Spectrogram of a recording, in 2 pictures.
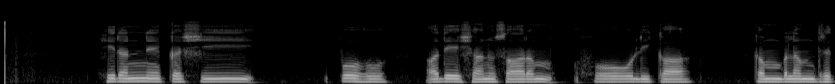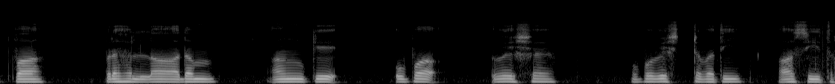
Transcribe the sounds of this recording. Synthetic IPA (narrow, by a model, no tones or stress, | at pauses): hiɾɐnːjekɐʃi | poɦo | ɐ̰d̪eːʃaːnusaːɾɐmhoːlikaː | kɐmbɐlɐmd̪ʱɾɪt̪ʋaː | pɾɐɦlaːd̪ɐm | ɐŋke | p | ʋʃ | ʊpɐʋɪʃʈɐʋɐt̪i | aːsiːt̪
